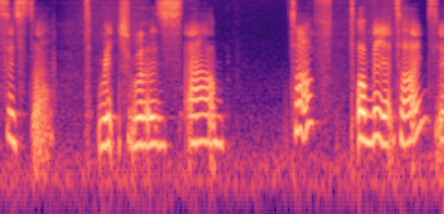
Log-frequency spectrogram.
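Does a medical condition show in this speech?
Yes: spinal muscular atrophy; present from birth, progressive.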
